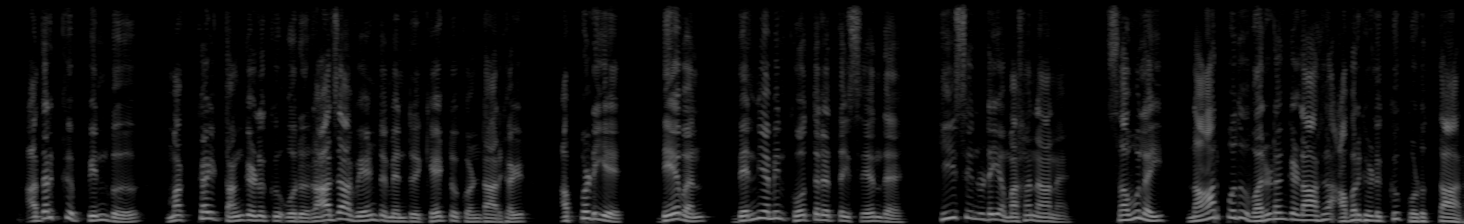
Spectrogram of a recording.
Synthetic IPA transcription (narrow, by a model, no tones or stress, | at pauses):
ʔɐðɐrkɯpːɪnbɯ | mɐkːɐɭt̪ɐŋɡɐɭɯkːɯʔɔɾɯɾaːd͡ʒaːʋeːɳɖɯmɛndrɯkeːʈːɯkːɔɳɖaːɾɣɐɭ | ʔɐpːɐɽɪjeː | d̪eːʋɐn | bɛnjɐmɪnkoːt̪ːɪɾɐt̪ːɐɪseːɾnd̪ɐ | hiːsɪnɯɽɐjɐmɐɣɐnaːnɐ̰ | sɐʋɯlɐɪ | naːrpɐðɯʋɐɾɯɽɐŋɡɐɭaːɣɐʔɐʋɐɾɣɐɭɯkːɯkːɔɽɯt̪ːaːɾ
